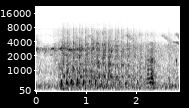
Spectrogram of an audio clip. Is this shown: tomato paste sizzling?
no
